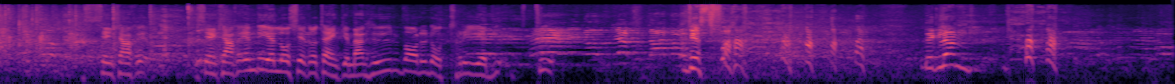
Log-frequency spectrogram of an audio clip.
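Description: A man speaks animatedly through a microphone to an audience.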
